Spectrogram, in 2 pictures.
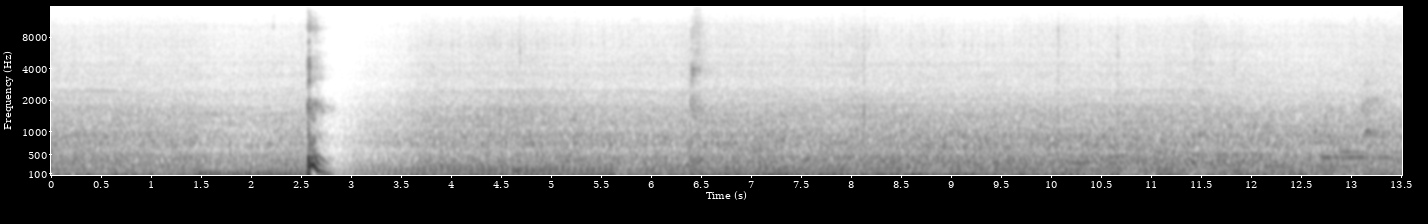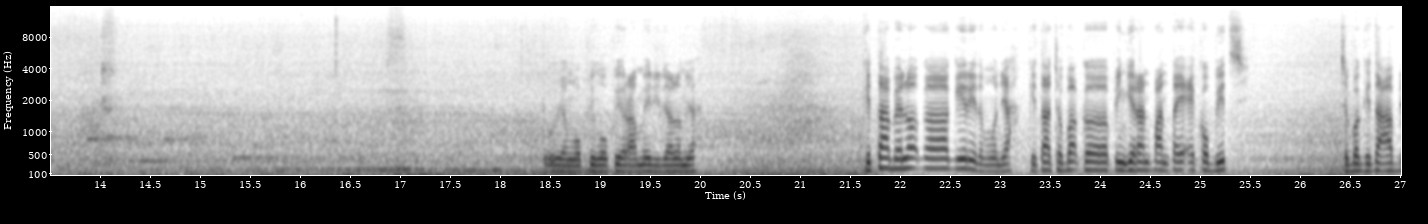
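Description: Traffic rumbles steadily along a wet street outdoors.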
